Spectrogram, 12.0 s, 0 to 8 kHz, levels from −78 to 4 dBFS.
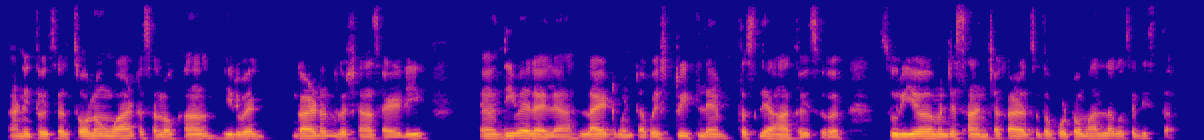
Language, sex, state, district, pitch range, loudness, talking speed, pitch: Konkani, male, Goa, North and South Goa, 115-125 Hz, -17 LUFS, 150 wpm, 120 Hz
